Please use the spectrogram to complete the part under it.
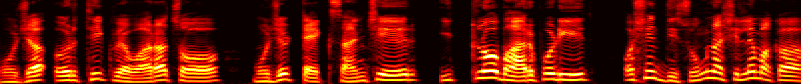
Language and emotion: Goan Konkani, surprised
